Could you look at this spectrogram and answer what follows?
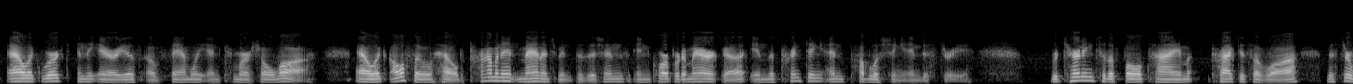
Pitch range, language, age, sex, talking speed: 115-135 Hz, English, 40-59, male, 145 wpm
